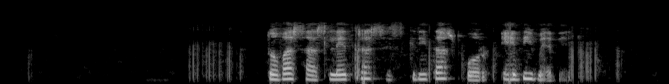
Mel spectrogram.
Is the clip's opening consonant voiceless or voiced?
voiceless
